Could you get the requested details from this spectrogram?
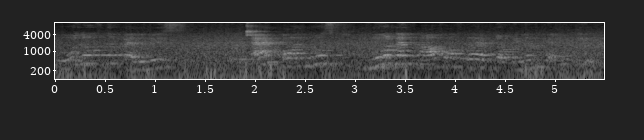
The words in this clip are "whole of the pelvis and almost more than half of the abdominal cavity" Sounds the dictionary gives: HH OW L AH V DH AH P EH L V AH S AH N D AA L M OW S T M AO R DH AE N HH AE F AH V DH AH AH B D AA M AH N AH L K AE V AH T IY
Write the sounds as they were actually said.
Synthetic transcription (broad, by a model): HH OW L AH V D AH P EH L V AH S AH N D AA L M OW S T M AO R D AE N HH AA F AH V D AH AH D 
